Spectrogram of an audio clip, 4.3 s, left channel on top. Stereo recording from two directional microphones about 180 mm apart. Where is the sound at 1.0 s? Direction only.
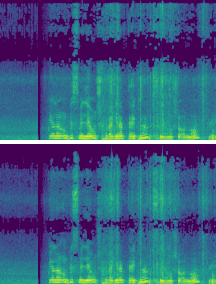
15° right (ahead or behind).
